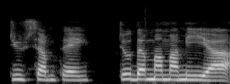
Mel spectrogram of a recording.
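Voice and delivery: ordinary talk, nothing marked

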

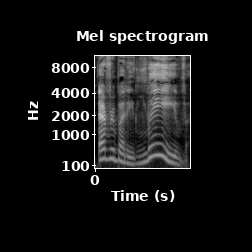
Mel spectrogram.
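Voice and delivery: loud, high urgent command; calling out an order. A narrator's reading. Harry calls the retreat mid-fight, shouting. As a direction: shout to the whole room. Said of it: "to call out the order".

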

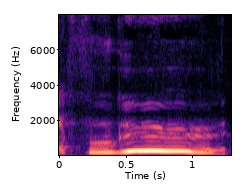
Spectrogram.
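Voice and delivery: loud, high drawn-out creature call; Pokemon cry. Acted. Big moving Pokemon calling out, loud drawn-out mock cry. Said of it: "they say".

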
